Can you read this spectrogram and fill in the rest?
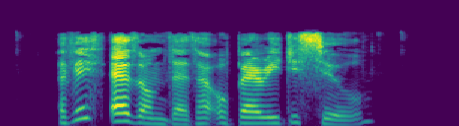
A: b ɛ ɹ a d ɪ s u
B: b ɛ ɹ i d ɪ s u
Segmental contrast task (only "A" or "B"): B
